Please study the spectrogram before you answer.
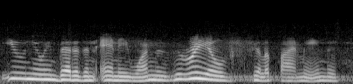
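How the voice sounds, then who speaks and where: An actress playing a dignified, wistful widow in a 1950s radio drama, speaking with poise and halting phrases. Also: female voice, mid-range voice, lightly acted. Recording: tinny, noisy vintage radio recording.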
